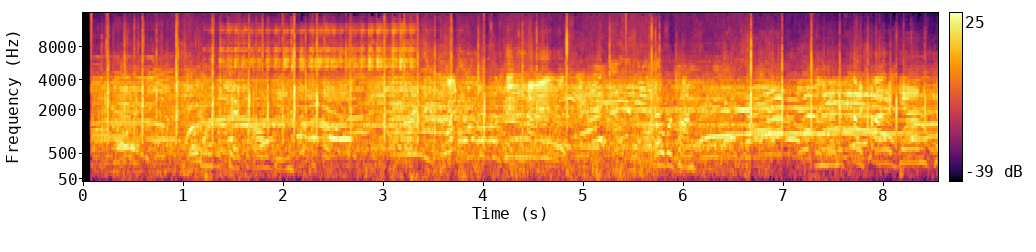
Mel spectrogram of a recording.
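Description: Spectators in the stands of a soccer game talking and calling out over one another, a continuous crowd chatter with occasional held shouts.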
